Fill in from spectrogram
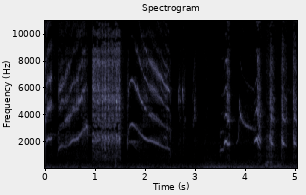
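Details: Jalak kapas starling in full song: sweeping downslurred whistles, a loud harsh rasping burst, then a pause before quick sharp chirps and short clipped notes repeated in a rapid run.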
